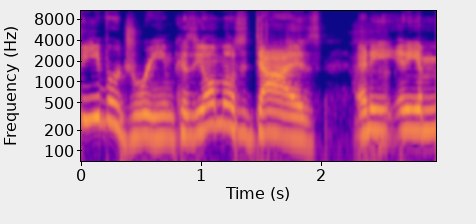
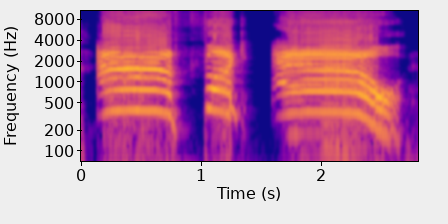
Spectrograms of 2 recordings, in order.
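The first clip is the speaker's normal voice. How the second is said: mock angry pained cry, loud, high, ow stretched; 10 semitones higher, 7 dB louder than usual. Imagining the scene he wants after a laser shot: mock-pissed Han Solo in pain. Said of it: "Han Solo would be pissed".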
